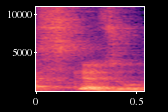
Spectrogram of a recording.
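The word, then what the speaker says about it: schedule: होता है, प्रोग्राम या शेड्यूल, ठीक है। इसके लिए एक वर्ड होता है स्केड्यूल, मतलब वर्ड वही होता है, इसका प्रोनाउंसिएशन थोड़ा डिफरेंट होता है, इसको बोलते हैं स्केड्यूल।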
